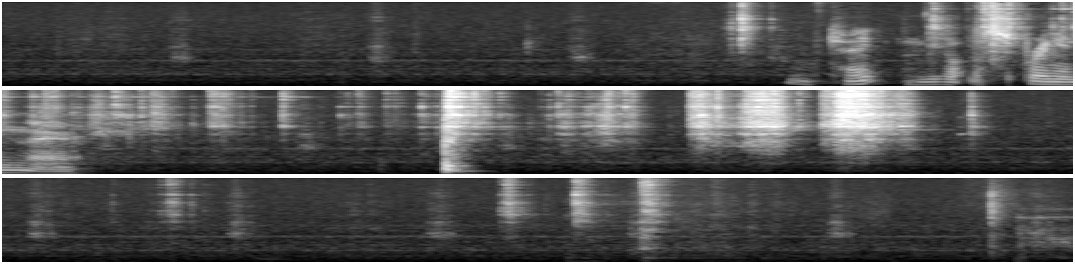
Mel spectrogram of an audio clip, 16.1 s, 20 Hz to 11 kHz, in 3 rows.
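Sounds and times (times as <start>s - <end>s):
metal poles knocking: 7.5s - 7.9s
metal scraping: 7.6s - 10.0s.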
